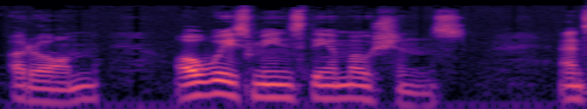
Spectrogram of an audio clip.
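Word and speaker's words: อารมณ์: In the Thai language, the word aramana, pronounced arom, always means the emotions, and sometimes in this book it also means the emotions.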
